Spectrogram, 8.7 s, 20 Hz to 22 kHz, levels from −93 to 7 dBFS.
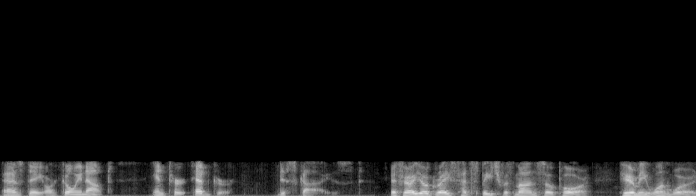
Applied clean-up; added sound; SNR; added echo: none; none; none; none.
